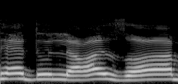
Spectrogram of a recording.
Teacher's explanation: عین وسط الحلق سے اور زال کو کھینچیں گے نرمی کے ساتھ الف مد ہو رہا ہے اور مد ادھر مد عارضی سکون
